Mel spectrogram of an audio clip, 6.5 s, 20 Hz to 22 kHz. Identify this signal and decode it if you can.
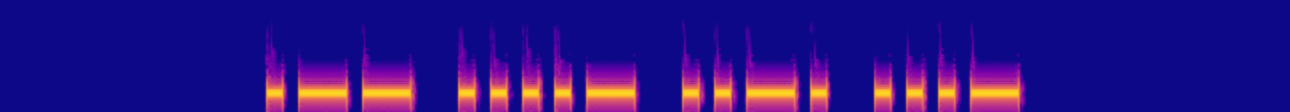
Morse code, heard as a keyed tone, about 15 wpm, 700 Hz. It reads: W4FV
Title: USA Call Signs - 4 Characters - Repeated 2x - 15wpm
